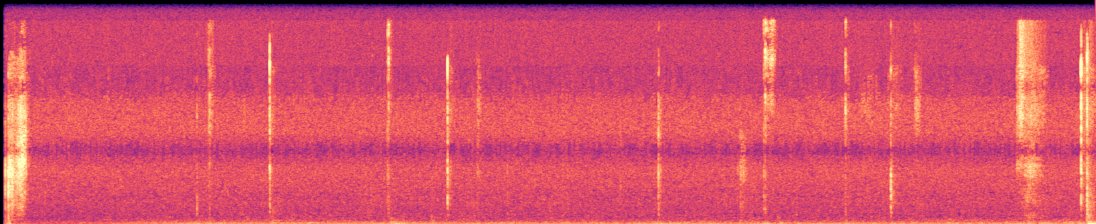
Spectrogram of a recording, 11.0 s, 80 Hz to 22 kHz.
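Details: 2-day-old 2021 MacBook Pro 14-inch: faint sharp clicks every second or so as the hand touches the palm rest; palm rest creaking/clicking.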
